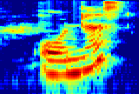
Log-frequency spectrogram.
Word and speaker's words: honest: See here, that is R, honest, honor. In all the three words, the H is silent.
